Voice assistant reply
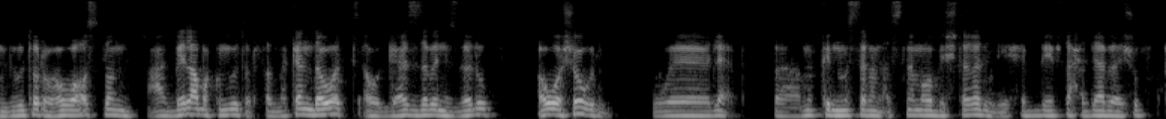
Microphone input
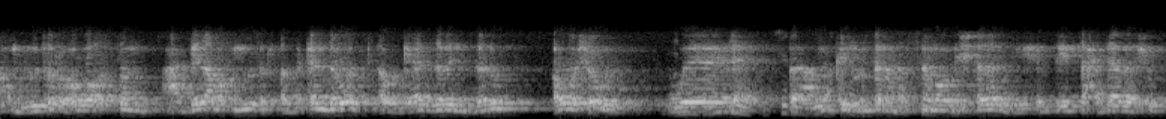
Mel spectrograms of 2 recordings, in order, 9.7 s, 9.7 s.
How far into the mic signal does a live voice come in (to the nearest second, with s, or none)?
6 s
